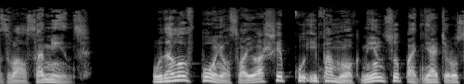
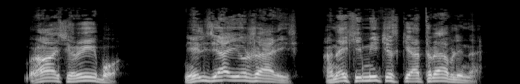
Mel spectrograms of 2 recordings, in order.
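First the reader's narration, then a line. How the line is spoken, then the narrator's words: Shouted. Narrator (Russian): он крикнул Минцу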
